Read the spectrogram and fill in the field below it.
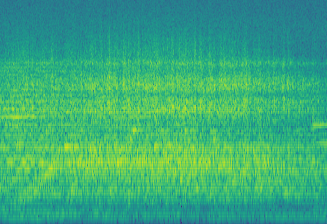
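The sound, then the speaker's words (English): A train rumbles steadily through the commuter section of a railway station, a loud, dense and continuous mechanical roar with a deep low hum underneath, unbroken for the whole stretch, with no voices. “This is the story of Alec Harvey and Laura Jessen and a life lived in the commuter section of a railway station.”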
